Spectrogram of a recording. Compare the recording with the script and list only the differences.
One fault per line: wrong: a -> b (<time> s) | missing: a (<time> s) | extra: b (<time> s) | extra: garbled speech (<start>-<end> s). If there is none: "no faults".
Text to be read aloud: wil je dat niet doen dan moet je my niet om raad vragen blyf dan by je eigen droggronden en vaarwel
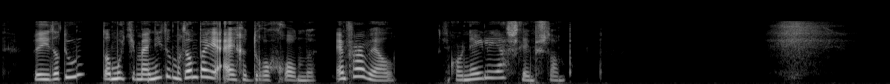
missing: niet (0.7 s)
missing: raad vragen blyf (1.8 s)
